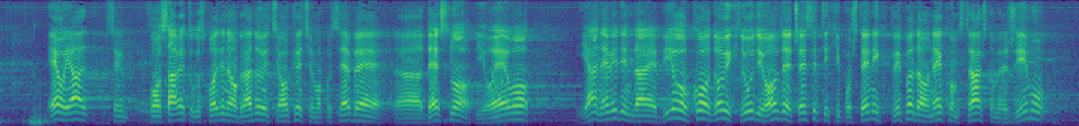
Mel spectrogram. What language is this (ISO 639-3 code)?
srp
